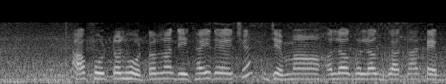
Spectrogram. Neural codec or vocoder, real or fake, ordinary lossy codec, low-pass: codec, 16 kHz, 8 kbps, FunCodec, trained on Chinese and English, 25 frames a second; fake; none; 7.2 kHz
